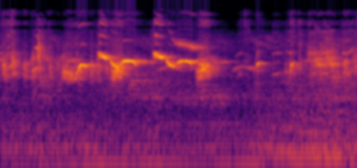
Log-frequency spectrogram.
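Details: Female Chinese hwamei kept caged to spur on males, calling 'te dụ': clear slurred whistles that rise and fall, mixed with softer scratchy chirps.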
